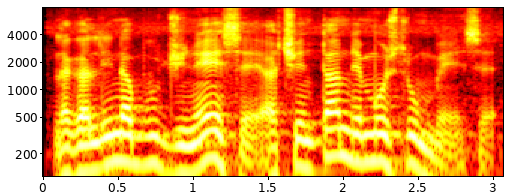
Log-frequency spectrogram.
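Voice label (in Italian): "gallina bugginese", dialettale crespinese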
